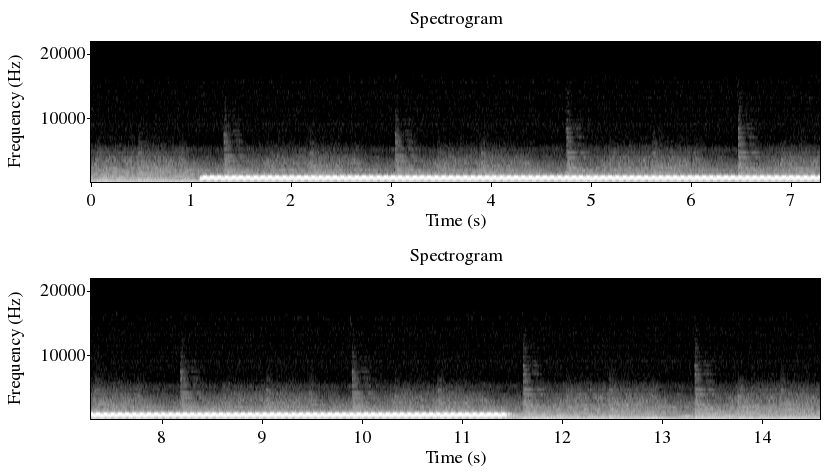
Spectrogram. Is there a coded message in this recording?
No, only a tone that alternates evenly between two pitches.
